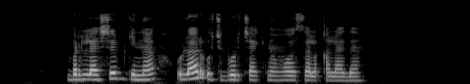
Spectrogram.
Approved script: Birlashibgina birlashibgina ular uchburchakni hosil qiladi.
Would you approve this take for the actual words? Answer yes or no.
no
